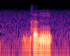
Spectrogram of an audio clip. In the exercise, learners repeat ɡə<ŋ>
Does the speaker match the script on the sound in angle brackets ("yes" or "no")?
yes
